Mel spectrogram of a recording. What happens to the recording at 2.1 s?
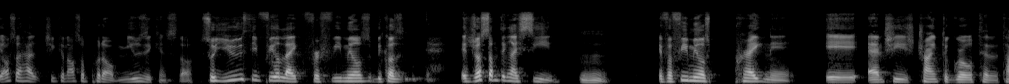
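At 2.1 s the clip is in the middle of an automatic gain rising, which runs from 0.58 to 3.83 s, starting just after "also has she". The automatic gain control judged the input too quiet and pushed its gain up step by step, by about 10 dB over those three-odd seconds. The speech and the background therefore swell together, so the loudness creeps upward rather than changing at once. Through the Opus call path, the sound stays capped at around 12 kHz.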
